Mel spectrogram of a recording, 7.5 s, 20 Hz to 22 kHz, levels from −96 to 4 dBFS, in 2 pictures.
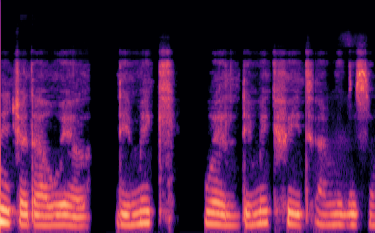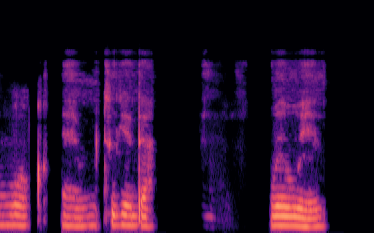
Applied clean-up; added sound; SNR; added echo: neural mask model Resemble Enhance denoiser.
